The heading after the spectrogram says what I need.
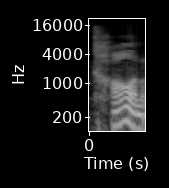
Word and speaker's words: colonel: and be like what in the world's like Colin all I'm like oh wait that's correct yep well then our other word for Colonel she's like a popcorn kernel is spelled k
